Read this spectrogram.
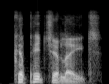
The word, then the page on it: capitulate: British English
